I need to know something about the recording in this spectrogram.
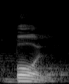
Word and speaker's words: Paul: Also, there's no P in Arabic, so my name is pronounced Bol.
